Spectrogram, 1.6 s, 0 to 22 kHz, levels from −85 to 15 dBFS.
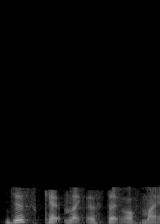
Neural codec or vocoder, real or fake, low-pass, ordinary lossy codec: none; real; 3.6 kHz; MP3, 24 kbps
